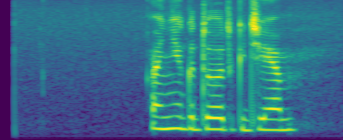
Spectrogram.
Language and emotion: Russian, neutral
